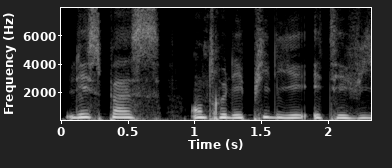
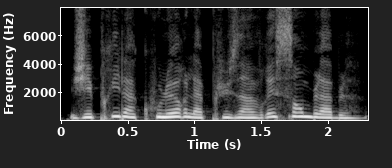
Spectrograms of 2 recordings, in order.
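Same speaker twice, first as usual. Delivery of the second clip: ordinary delivery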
